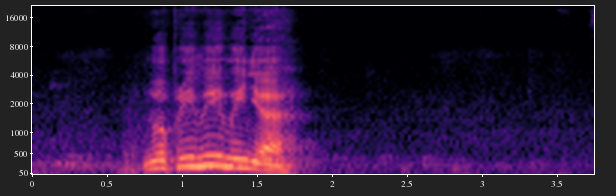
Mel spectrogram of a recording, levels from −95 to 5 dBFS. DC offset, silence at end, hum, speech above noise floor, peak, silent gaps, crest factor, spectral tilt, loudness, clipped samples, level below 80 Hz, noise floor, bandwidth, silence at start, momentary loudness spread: under 0.1%; 2 s; none; 44 dB; -6 dBFS; none; 20 dB; -7 dB/octave; -22 LUFS; under 0.1%; -66 dBFS; -65 dBFS; 19 kHz; 0.75 s; 16 LU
